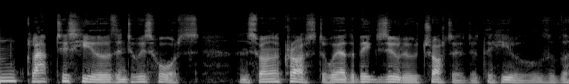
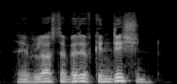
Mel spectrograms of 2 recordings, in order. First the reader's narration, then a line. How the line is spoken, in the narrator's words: grumbled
